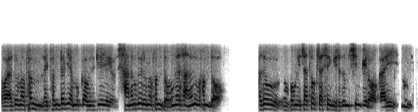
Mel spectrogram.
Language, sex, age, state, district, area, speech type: Manipuri, male, 60+, Manipur, Churachandpur, urban, conversation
